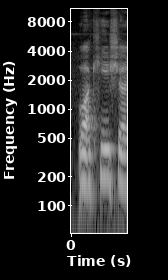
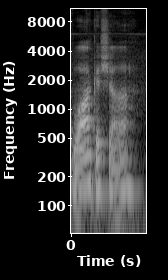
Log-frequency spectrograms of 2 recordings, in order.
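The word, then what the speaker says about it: Waukesha: get too mad especially when they say uh wakisha instead of wakaa in Wisconsin but I mean when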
